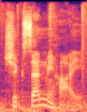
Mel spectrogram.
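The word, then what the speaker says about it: Csikszentmihalyi: psychologist extend behind okay i had a professor point out how to say it to me when i was in my masters according to chiksanmihai the state of flow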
